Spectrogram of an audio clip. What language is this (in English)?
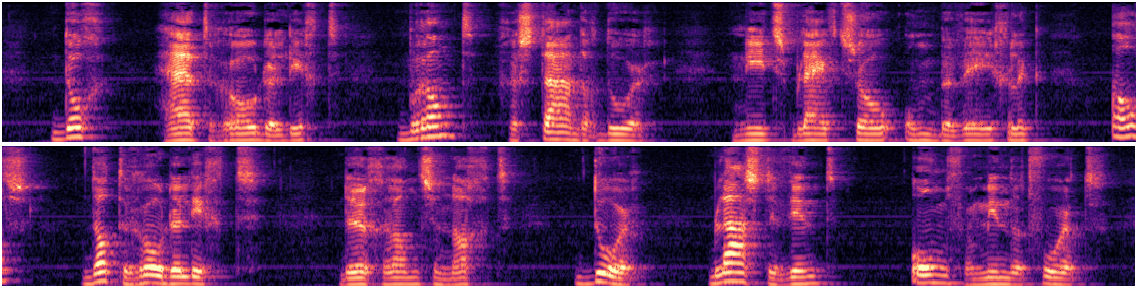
Dutch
